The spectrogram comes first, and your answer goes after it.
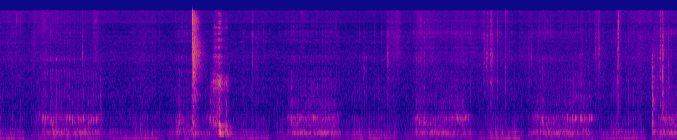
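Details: Mother cat Bassy, a British shorthair, purrs as she grooms her litter. Soft cyclic purring repeats in pulses of a second or so for the whole stretch, with a brief sharp rustle near the middle.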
